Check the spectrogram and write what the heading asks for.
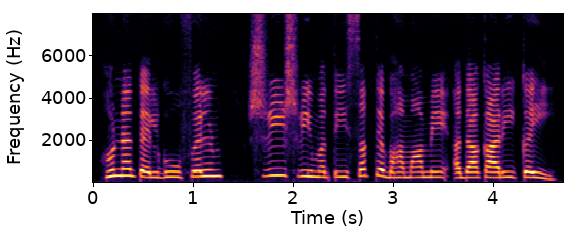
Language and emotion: Sindhi, neutral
